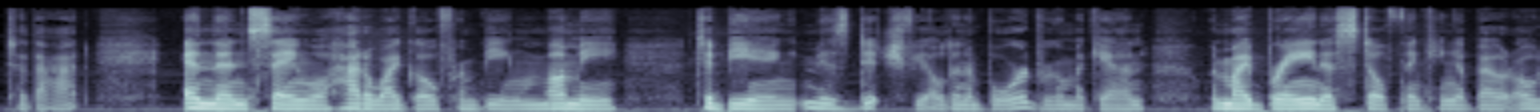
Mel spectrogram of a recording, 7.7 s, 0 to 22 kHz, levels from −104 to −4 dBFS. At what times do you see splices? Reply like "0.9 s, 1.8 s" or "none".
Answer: 4.0 s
